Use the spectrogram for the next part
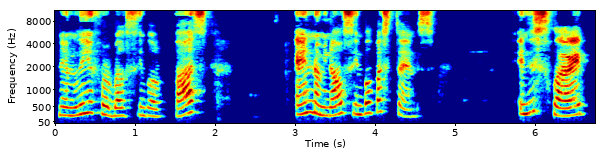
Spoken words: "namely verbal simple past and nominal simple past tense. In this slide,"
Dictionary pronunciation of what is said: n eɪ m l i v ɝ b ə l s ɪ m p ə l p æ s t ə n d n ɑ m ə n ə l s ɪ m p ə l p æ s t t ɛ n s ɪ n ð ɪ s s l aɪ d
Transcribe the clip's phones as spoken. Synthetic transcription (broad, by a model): n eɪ m l i f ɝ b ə l s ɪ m b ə l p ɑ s ə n n ɑ m ə n ə l s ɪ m b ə l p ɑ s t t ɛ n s ɪ n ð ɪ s s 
